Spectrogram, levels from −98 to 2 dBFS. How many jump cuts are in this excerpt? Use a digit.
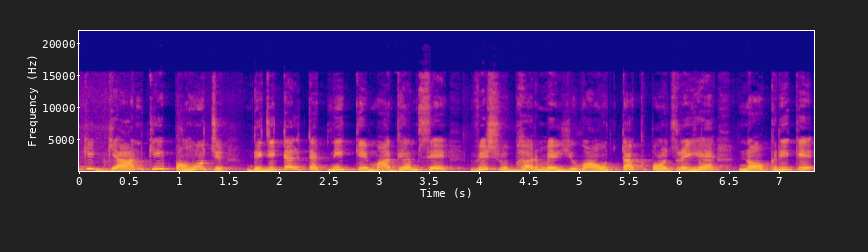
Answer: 0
